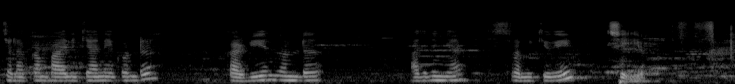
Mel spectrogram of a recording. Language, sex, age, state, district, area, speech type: Malayalam, female, 30-45, Kerala, Kollam, rural, spontaneous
